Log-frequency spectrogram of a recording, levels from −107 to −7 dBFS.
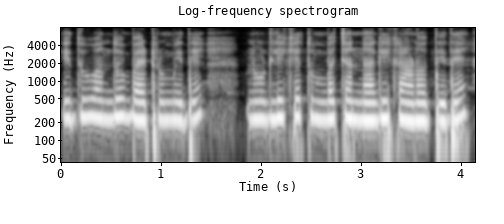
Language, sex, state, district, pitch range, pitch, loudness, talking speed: Kannada, female, Karnataka, Bidar, 220-245 Hz, 230 Hz, -17 LUFS, 115 wpm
